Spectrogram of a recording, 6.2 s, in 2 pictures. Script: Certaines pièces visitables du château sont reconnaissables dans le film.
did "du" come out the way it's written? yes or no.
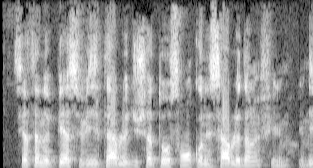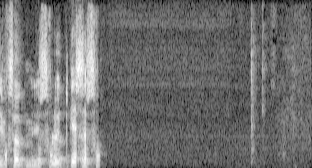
yes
